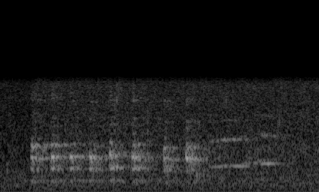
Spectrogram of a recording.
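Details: Hens from a mixed group of chickens and roosters utter a steady series of about eight clipped, nasal clucks, trailing off into a longer, drawn-out lower note; faint room hum beneath.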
